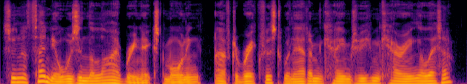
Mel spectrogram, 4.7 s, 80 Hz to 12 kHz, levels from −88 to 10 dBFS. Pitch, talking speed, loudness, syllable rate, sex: 105 Hz, 230 wpm, -14 LUFS, 6.4 syllables/s, male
